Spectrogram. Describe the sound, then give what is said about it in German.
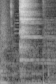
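Two glasses clink together once in a toast, bright, leaving a short ringing tone that fades within about half a second. No one speaks. “So, jetzt müssen wir aber mal kurz anstoßen.”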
